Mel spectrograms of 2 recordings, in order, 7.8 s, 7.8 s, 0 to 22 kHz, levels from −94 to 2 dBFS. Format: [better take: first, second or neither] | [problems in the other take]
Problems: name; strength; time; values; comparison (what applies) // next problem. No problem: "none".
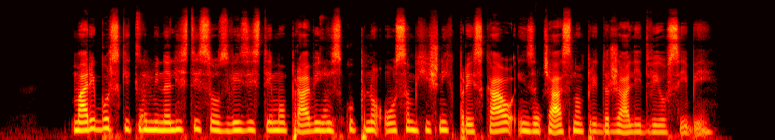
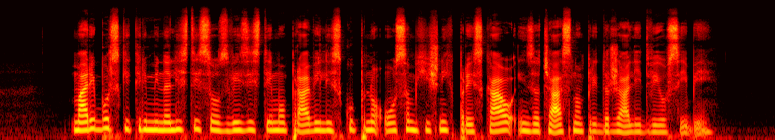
second | noise reduction (neural mask model Resemble Enhance denoiser)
